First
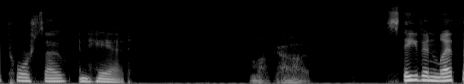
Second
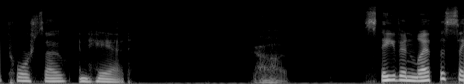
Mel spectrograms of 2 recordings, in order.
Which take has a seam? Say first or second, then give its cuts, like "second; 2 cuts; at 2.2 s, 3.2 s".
second; 1 cut; at 2.5 s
